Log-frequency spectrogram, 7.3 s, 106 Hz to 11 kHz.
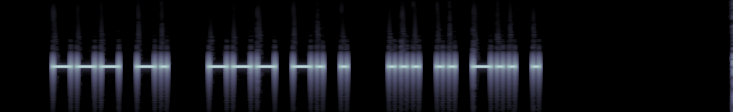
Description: Morse code, heard as a keyed tone, about 20 wpm, 700 Hz. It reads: ON ONE SIDE
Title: Build A Phrase - 5-Word Phrases - 20wpm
